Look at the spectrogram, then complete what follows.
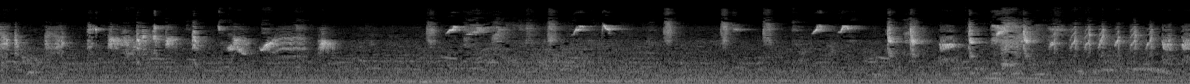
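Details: Rival-seeking long-tailed shrike: varied chirps, rising and falling slurred whistles and short high upslurred notes in quick succession, interspersed with harsh clicks, over a faint electrical hum.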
